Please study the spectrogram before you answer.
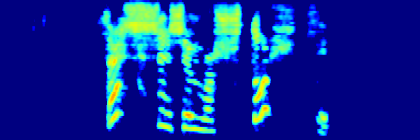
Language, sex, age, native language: Icelandic, male, 9, Icelandic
